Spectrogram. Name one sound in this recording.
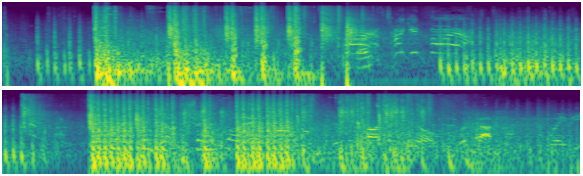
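Gunshots crack in rapid bursts nearby.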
